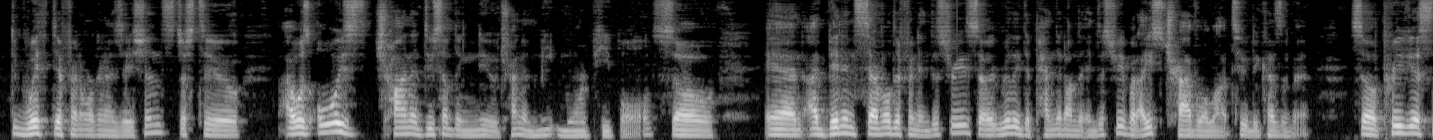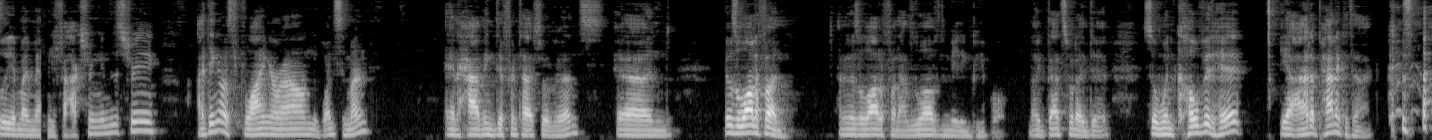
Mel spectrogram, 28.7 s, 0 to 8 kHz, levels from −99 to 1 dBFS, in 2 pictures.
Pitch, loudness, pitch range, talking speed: 120 Hz, -22 LUFS, 105-140 Hz, 210 wpm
